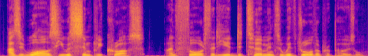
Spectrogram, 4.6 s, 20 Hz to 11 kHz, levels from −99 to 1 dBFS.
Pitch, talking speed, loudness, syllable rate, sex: 105 Hz, 220 wpm, -19 LUFS, 5.8 syllables/s, male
